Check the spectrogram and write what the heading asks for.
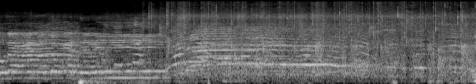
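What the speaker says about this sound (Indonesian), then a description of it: "jangan lupa tepuk tangan untuk Kak Dani." Children at a Quran school (TPA) gathering clap and cheer together in a noisy crowd, with excited young voices shouting over the applause throughout.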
